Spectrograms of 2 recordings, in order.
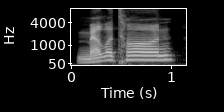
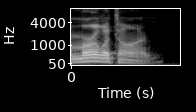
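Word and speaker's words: mirliton: Merloton is what it looks like, but I've seen it pronounced mostly melaton or merloton.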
